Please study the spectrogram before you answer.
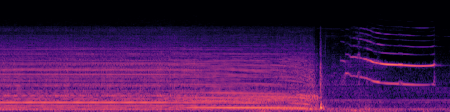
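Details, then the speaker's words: Grandfalls PRO wall-mounted pressure washer (Giraffe Tools) restarted after the hose was filled with water: steady motor hum winds down, then short rising high whistles and chirps at restart; odd startup noise, not loud, cause unclear. "Okay, it makes that noise, but it's not that loud. Okay? This one is quieter than the one before, and this one has a new removable hose."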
